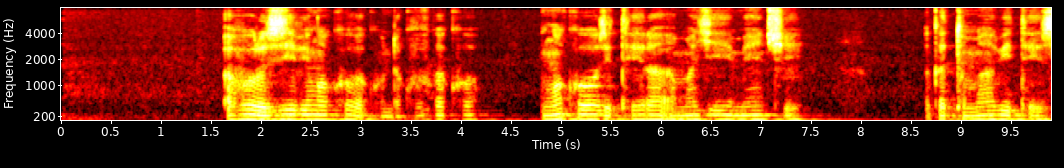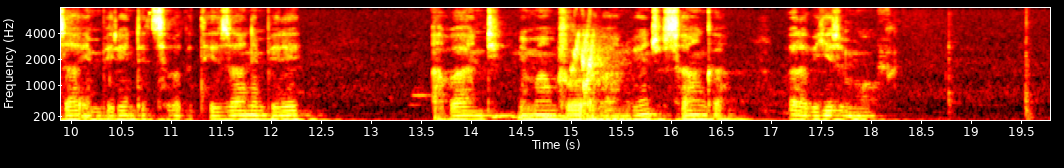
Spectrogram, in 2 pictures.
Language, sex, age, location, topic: Kinyarwanda, male, 18-24, Huye, agriculture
